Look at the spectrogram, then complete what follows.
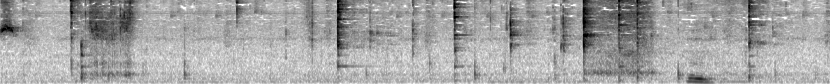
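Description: Metal cutlery clinking and scraping against a glass bowl of noodle soup as the noodles are stirred and scooped: about a dozen sharp, irregular clinks.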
